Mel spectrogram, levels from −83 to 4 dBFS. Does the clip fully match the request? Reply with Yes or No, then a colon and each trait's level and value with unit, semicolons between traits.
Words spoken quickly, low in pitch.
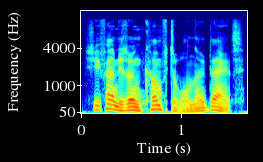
Yes: fast, 215 wpm; low, 110 Hz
